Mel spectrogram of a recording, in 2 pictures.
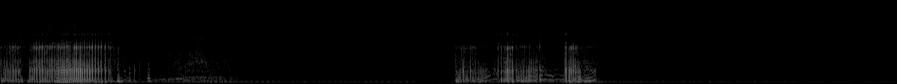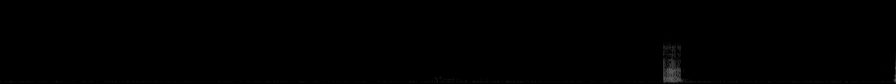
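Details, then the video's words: Loud sleeping snores from the pug Peanut: a rough rattling snort, then a double snore a few seconds later, long quiet breathing and a brief final snort, with a low steady hum behind. "Peanut snoring"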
